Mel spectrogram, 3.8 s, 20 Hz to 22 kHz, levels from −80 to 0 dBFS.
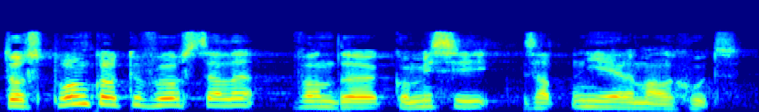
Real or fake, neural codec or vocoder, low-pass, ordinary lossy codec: real; none; none; none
